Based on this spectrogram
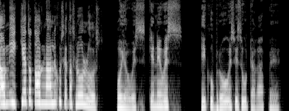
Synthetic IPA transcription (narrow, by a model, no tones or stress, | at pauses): aʊnikiat̪awt̪aʊnlalukusɛʔt̪asdolɔs | ojawɪskɛnɛwɛs | tikubəɾowɛswɪsuɖ̥akapɛ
